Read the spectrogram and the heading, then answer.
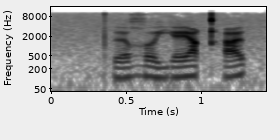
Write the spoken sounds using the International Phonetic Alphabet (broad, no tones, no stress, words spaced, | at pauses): pʰəʁʷə jɛqʰə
